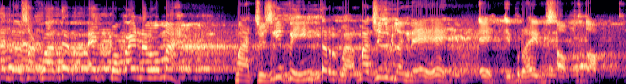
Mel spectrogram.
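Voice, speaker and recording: High-voiced preacher in an echoey mosque. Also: male voice. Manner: animated, acts out dialogue with shouted outbursts. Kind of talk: sermon storytelling. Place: large mosque hall. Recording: echoey mosque hall with long reverb.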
